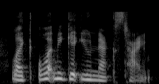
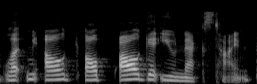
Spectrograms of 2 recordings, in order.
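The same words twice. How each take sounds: First: Said in the usual way. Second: Insistent deflecting. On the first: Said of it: "I'm like". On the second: Retold or imitated. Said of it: "I am the queen of saying".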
